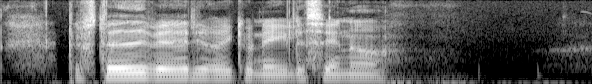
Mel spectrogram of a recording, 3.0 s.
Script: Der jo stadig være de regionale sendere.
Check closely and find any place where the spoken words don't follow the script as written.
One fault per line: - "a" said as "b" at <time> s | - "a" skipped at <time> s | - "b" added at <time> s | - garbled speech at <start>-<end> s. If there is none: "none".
none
